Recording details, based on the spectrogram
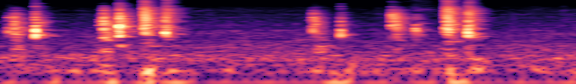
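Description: Crisp keys on a computer keyboard are struck in two quick bursts of several clacks each, close and distinct, separated by a short pause, with no talking.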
